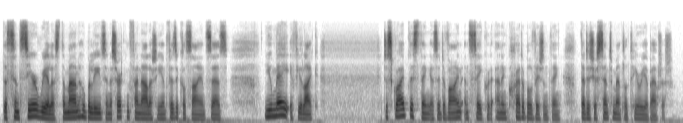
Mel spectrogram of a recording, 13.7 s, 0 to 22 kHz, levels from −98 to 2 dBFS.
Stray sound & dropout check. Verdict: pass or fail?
pass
